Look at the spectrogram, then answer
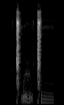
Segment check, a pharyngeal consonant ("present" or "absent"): absent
